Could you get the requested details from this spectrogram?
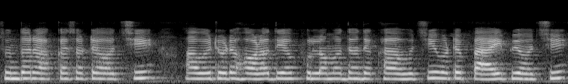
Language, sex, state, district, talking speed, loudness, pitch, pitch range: Odia, female, Odisha, Nuapada, 145 wpm, -14 LUFS, 265 Hz, 255-275 Hz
